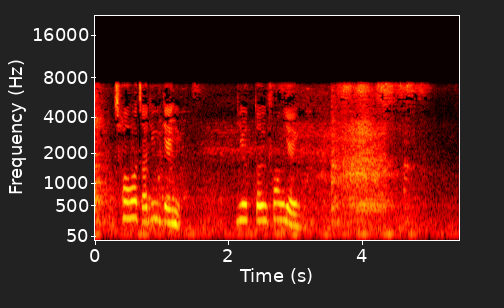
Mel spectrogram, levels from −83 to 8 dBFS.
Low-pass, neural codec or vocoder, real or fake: 7.2 kHz; none; real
